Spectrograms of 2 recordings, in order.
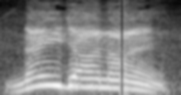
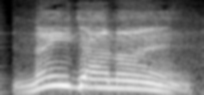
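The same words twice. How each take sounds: The two takes are said the same way.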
